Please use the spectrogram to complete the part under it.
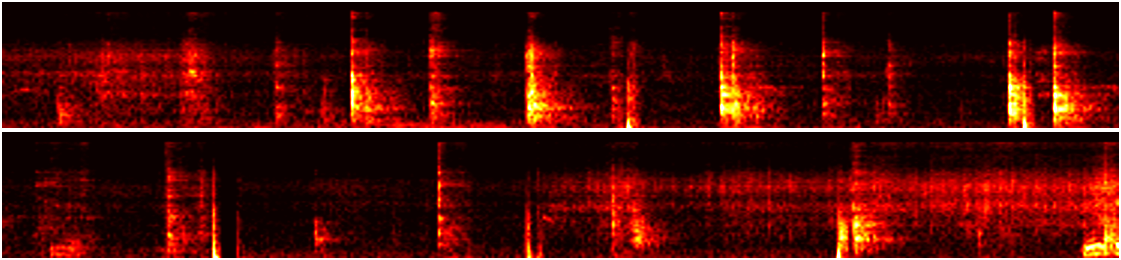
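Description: A spoon stirs cooked rice mixed with ridge gourd and garam masala in a pan, giving repeated sharp scrapes and clacks at an uneven rhythm over a soft sizzle, close and fairly loud, with no talking.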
